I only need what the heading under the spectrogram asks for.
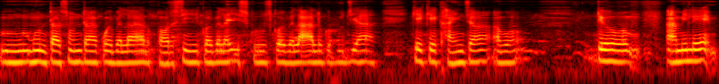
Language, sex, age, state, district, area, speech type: Nepali, female, 60+, West Bengal, Kalimpong, rural, spontaneous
